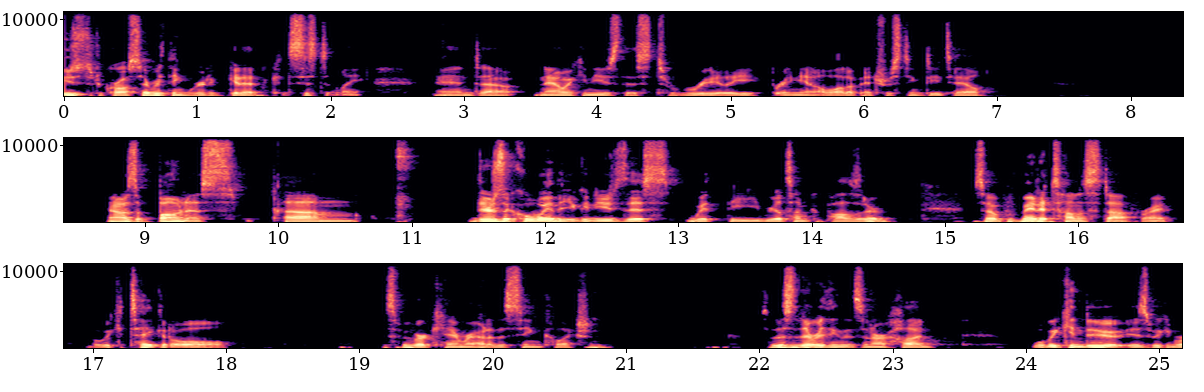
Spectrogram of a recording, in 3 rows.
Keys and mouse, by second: 2.6 click, 4.6 click, 5.7-7.6 drag, 7.6 ctrl+s, 17.7 click, 18.6 click, 19.0 click, 20.5 click, 23.2 click, 24.6-25.1 drag.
